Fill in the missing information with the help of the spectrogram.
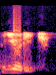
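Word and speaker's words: Jurić: Sí, es Alexei Juric. Porque viste que cuando es apellido croata, viste, cuando termina en C, termina como CH.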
